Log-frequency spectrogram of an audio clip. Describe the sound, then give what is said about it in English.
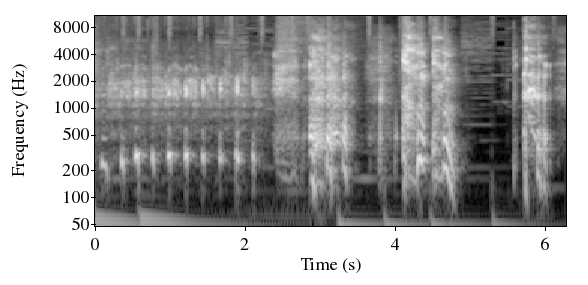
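Rhythmic snickering laughter gives way to several loud, harsh coughs right up against the microphone, coming in irregular bursts with a throat-clearing rasp. “My bad, I'm coughing all in the mic and shit.”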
